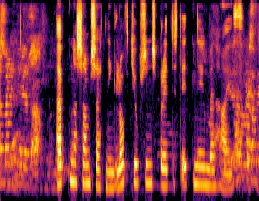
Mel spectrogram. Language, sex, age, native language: Icelandic, female, 20-29, Icelandic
